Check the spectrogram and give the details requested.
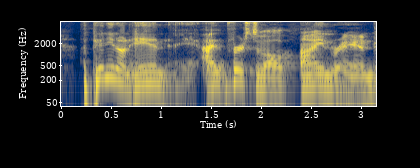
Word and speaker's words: Ayn Rand: Opinion on first of all, Ayn Rand, right?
